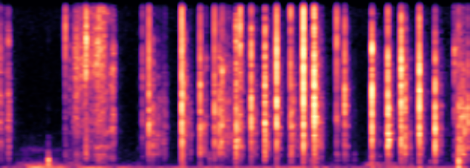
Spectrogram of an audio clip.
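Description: A hot pad made of small wooden blocks strung together is held up and scratched with fingertips and nails. Soft, bright scraping rasps give way to a quick run of dry, sharp clicks and ticks that die away almost instantly, all at a quiet level with almost no low end.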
